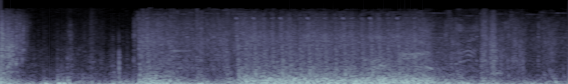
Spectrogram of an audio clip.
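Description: Gunfire crackles in a loud burst.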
